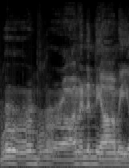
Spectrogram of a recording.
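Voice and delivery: low, slow grizzled soldier impression; mock a grizzly cowboy, drawn out and low; low, growly cowboy send-up. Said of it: "a grizzly kind of".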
